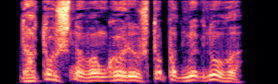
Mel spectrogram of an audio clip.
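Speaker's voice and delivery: seriously worked-up, agitated, high-pitched, insistent. Antipkin speaks to the others beside a marble statue, seriously agitated. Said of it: "Антипкин не на шутку взволновался".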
